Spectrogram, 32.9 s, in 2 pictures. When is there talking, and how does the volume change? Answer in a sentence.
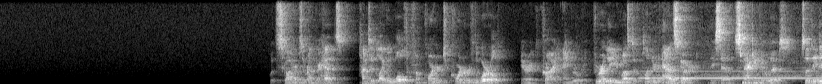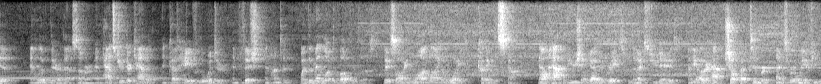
You can hear the talking from 5.4 to 32.8 s, getting louder.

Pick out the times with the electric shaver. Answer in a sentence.
You can't hear the electric shaver here.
